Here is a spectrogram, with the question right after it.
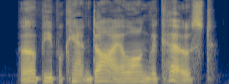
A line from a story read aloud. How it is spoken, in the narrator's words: said Mr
